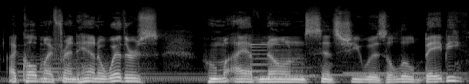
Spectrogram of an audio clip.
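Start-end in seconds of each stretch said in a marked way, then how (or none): none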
